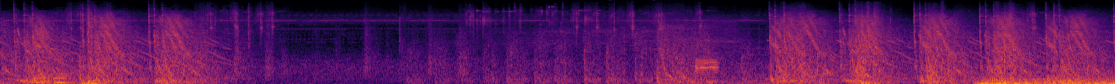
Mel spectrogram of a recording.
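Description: Blasters fire in rapid bursts of zapping shots.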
